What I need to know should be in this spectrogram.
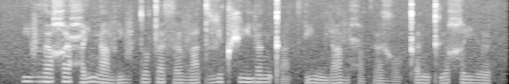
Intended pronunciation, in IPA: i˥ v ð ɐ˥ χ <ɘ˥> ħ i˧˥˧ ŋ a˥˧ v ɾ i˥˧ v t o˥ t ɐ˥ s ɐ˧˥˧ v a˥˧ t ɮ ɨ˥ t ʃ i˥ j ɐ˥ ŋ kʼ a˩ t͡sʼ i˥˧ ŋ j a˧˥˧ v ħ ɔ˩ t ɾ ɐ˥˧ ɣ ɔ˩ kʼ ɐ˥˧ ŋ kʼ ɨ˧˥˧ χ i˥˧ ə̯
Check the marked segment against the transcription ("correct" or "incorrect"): correct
